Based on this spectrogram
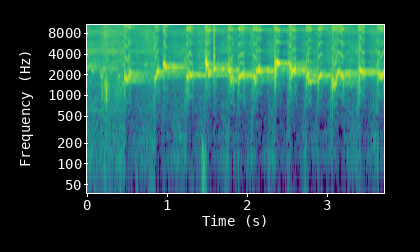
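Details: Sooty-headed bulbul delivering an energetic song: an unbroken flow of liquid whistled notes, rising and falling in short steps, with faint clicks.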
